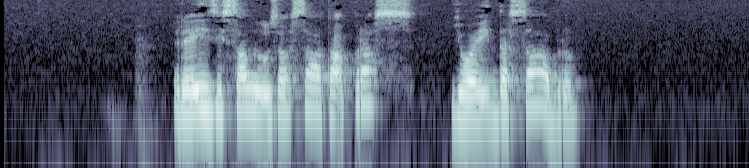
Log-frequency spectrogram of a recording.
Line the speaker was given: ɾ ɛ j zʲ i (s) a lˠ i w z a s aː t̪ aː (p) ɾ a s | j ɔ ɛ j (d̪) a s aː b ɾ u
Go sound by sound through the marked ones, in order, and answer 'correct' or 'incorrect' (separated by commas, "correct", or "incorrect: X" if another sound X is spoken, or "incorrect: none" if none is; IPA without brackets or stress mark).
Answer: correct, correct, correct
